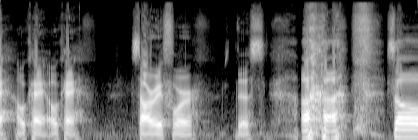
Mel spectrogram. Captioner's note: laughs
